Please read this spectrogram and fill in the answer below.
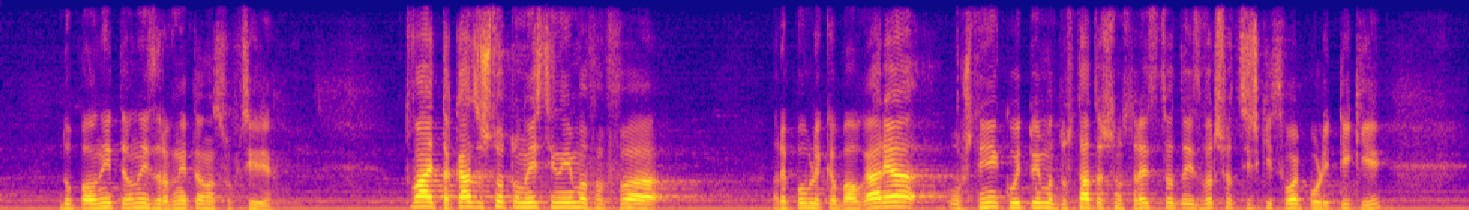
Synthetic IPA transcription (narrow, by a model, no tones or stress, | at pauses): d̪opɐlˠnit̪ɛlˠnəizɾɐvnit̪ɛlˠnəsʊpsid̪ijə | t̪ovaɛt̪ɐkazɐʃt̪ɔt̪onɐist̪inəiməvəf | ɾɛpublikəbɐlˠɡaɾijəopʃt̪inikoit̪oiməd̪ost̪at̪ət͡ʃnosɾɛt̪st̪vəd̪ɐizvɤɾʃvət̪fsit͡ʃkisvɔipolit̪iki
